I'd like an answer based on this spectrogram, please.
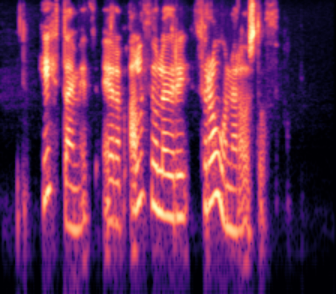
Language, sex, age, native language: Icelandic, female, 20-29, Icelandic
